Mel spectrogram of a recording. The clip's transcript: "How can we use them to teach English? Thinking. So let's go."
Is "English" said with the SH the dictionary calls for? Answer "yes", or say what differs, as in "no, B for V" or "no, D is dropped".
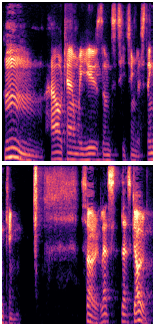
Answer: yes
